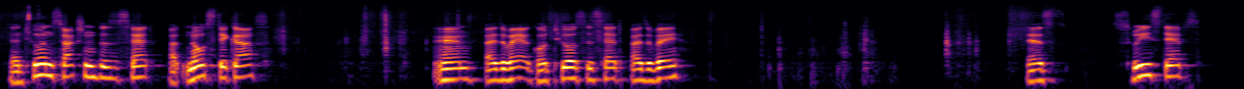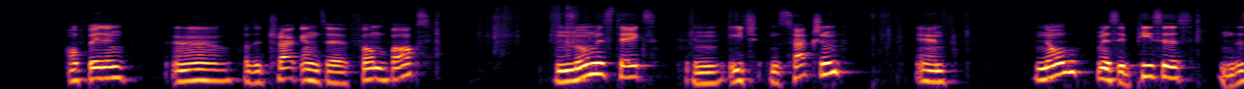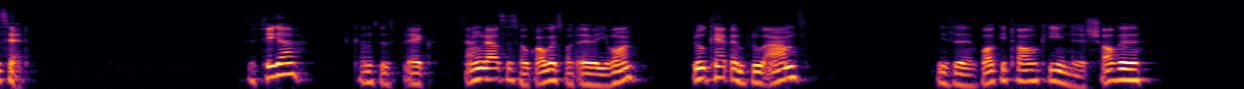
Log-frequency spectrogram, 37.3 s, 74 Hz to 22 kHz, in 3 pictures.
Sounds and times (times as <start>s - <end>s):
Speech: 0.0s - 2.8s, 4.3s - 6.9s, 10.3s - 12.1s, 13.1s - 16.8s, 18.0s - 21.0s, 21.6s - 22.0s, 22.8s - 25.3s, 27.3s - 33.1s, 34.2s - 36.5s.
